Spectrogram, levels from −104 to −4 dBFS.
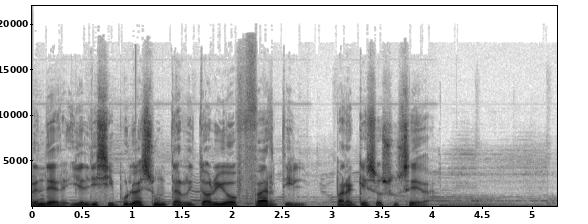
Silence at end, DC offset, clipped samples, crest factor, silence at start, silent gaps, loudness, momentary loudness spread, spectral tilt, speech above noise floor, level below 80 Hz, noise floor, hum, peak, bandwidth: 0.6 s; under 0.1%; under 0.1%; 16 dB; 0 s; none; -16 LUFS; 11 LU; -5 dB/octave; 26 dB; -42 dBFS; -41 dBFS; none; 0 dBFS; 18 kHz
